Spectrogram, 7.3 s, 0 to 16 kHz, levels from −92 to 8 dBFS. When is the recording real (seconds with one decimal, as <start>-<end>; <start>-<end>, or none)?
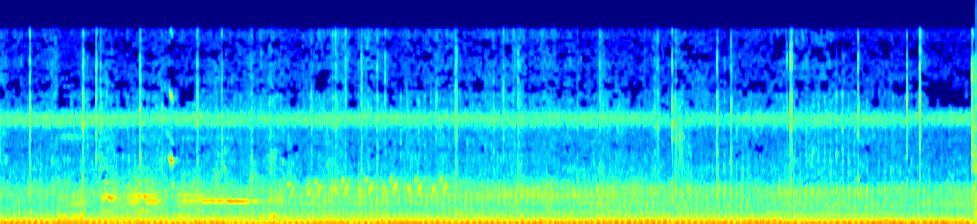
0.0-7.3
